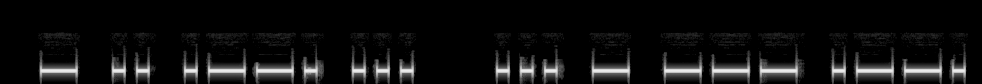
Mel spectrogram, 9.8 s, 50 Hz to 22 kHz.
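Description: Morse code, heard as a keyed tone, about 10 wpm, 600 Hz. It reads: TIPS STOP
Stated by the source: Morse practice of short Danish words at 10 wpm, from CW med Gnister.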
